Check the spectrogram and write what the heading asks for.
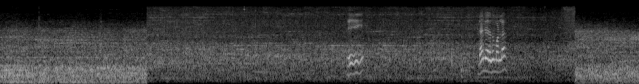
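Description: Steady background noise of a shopping mall heard from a moving escalator. Two short distant voice calls come through, one around the middle and one near the end.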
